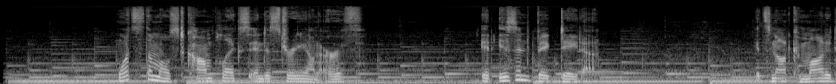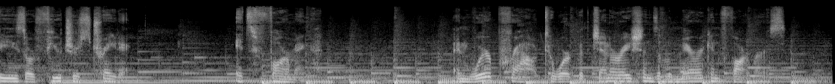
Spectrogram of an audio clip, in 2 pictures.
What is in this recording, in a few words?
gravitas powerful confident trustworthy warm rich grounded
